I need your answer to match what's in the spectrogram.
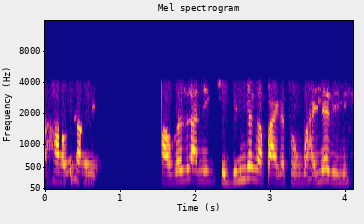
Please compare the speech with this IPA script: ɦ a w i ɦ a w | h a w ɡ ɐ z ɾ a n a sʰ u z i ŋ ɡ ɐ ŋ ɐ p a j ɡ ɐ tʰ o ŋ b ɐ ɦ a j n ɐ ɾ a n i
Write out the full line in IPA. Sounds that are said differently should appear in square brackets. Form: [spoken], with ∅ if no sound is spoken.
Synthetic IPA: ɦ a w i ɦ a w | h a w ɡ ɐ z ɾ a n [i] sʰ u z i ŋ ɡ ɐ ŋ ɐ p a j ɡ ɐ tʰ o ŋ b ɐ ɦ a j n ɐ ɾ [i] n i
